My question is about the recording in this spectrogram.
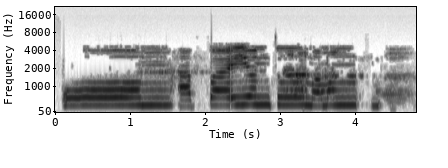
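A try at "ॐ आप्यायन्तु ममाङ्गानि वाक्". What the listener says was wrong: দীর্ঘগুলোকে টানুন।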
